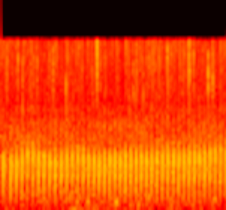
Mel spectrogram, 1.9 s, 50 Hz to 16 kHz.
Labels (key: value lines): label: biophony, rattle
recorder: SoundTrap 500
